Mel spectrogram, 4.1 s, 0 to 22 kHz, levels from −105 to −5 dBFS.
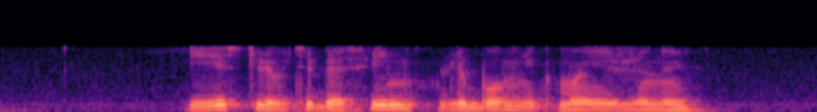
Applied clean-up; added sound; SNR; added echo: none; none; none; none.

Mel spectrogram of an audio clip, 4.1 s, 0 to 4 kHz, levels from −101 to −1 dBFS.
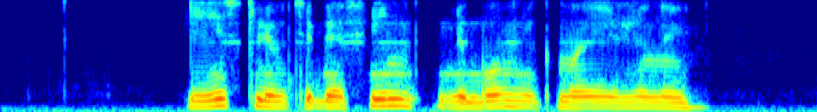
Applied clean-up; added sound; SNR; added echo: neural diffusion model UNIVERSE++.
